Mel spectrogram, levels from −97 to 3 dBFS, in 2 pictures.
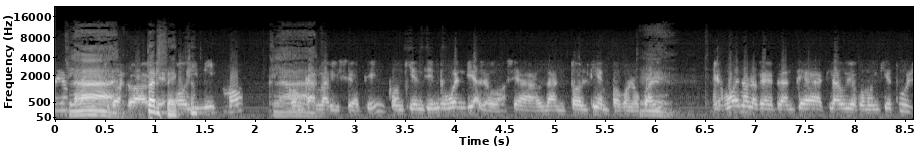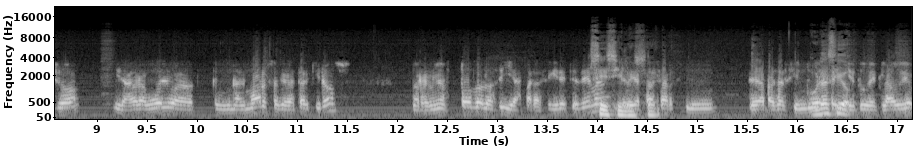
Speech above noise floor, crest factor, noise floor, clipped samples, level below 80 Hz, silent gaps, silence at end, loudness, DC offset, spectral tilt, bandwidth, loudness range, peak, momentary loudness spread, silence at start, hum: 29 dB; 20 dB; -50 dBFS; under 0.1%; -52 dBFS; none; 0 s; -21 LUFS; under 0.1%; -7 dB/octave; 12 kHz; 4 LU; -2 dBFS; 12 LU; 0 s; none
